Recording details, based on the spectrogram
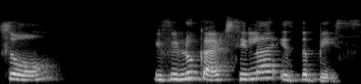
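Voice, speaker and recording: A woman with a Telugu accent and ordinary pitch variation. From India, Karnataka. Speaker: education speaker. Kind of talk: conference talk.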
